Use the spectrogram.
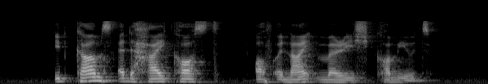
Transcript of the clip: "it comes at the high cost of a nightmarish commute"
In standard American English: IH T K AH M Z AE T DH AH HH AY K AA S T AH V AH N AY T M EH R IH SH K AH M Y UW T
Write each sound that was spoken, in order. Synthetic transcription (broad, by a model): IH T K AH M S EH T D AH HH AY K AA S T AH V AH N AY T M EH R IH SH K AH M Y UW T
